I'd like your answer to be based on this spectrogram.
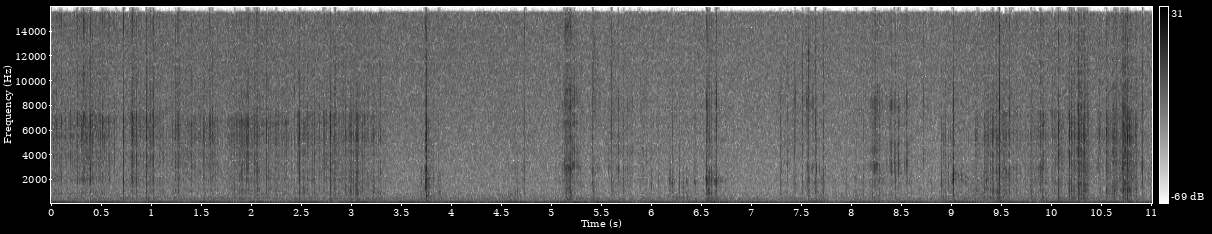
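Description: Long pointed acrylic nails tap and scratch on the surface of a small printed fabric makeup pouch with a zipper. The result is a steady patter of soft, quick clicks and rustling scrapes with brief bright ticks over a constant low hum.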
